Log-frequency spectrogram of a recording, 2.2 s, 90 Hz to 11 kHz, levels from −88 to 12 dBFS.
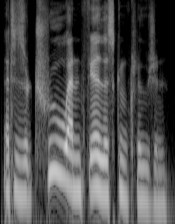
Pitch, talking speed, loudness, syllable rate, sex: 185 Hz, 190 wpm, -18 LUFS, 4.7 syllables/s, female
